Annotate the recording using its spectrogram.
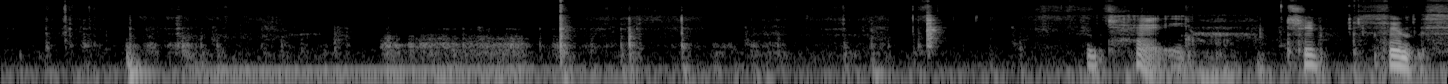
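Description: Paper rustles and slides.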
